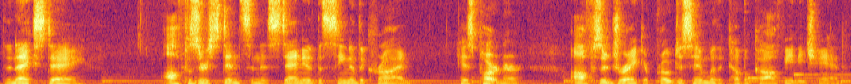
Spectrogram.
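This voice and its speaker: A man narrating a story in a steady, deadpan manner. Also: on the low side, normal speed. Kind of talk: dramatic narration. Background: guitar music.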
